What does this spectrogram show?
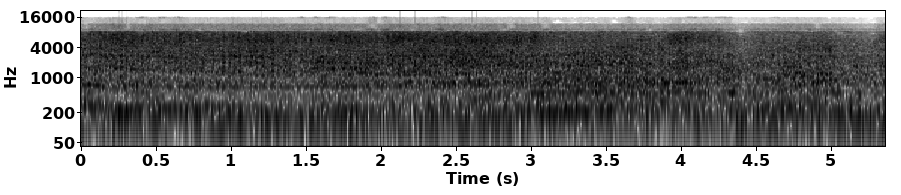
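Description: Demolition derby car engines running and revving in a continuous loud din.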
